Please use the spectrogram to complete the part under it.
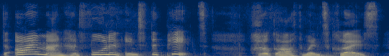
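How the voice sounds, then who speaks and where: A woman with a fairly high-pitched voice reads a children's storybook. Her delivery is expressive and emphatic, with the dramatic shaping of a teacher telling a story to young pupils. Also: moderate pace.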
